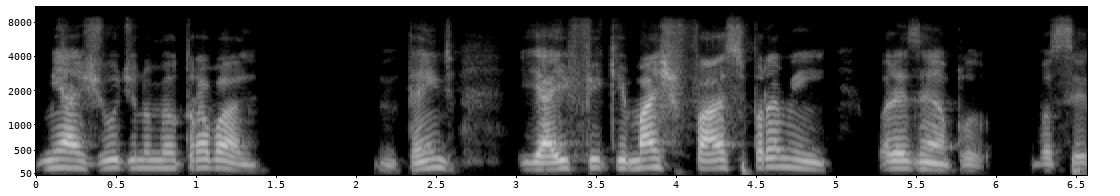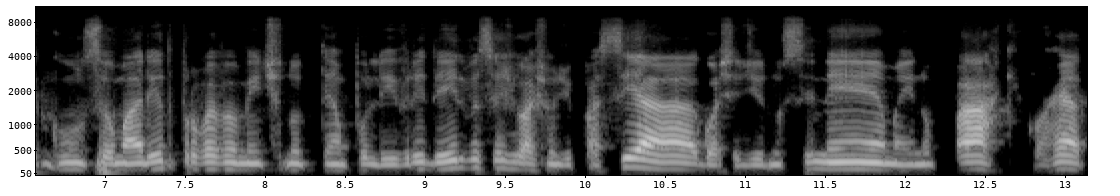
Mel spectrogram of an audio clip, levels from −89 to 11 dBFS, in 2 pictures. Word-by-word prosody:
me 155 +2 -3
ajude 150 +1 +1
no 155 - -5
meu 150 0 -4
trabalho". 150 -8 +1 0.7
Entende? 130 - -4 0.4
"E 130 0 +1
aí 125 +4 +8
fique 160 -1 -2
mais 160 +3 +6
fácil 150 +1 +3
para 175 +2 0
mim". 145 -7 -4 0.3
Por 145 - -2
exemplo, 125 -8 0 0.2
você 115 +2 -7
com 250 +3 -6
o 250 - -4
seu 120 - -4
marido, 120 +4 0
provavelmente, 130 - -4
no 240 -1 -5
tempo 225 - -9
livre 110 +3 -6
dele, 135 +5 -2
vocês 150 -2 -7
gostam 115 -3 -4
de 110 - -10
passear, 135 -7 +4
gostam 105 0 -8
de 105 +1 -10
ir - - -13
no 220 - -8
cinema, 135 - 0
ir 215 - -7
no 220 0 -7
parque, 135 0 +4
correto? - - -1
140 Hz, 175 wpm, -22 LUFS, 125-160 Hz, 0.7 s, aí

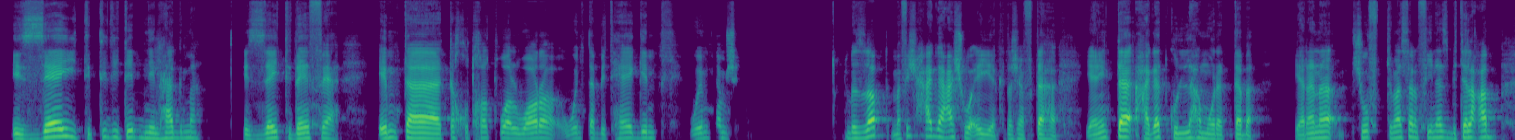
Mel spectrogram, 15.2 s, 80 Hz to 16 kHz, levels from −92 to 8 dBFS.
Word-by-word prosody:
إزاي 160 +11 +6
تبتدي 165 +6 -10
تبني 155 -2 -3
الهجمة، 145 +2 -4 0.5
إزاي 120 +6 +1
تدافع، 135 -3 -2 0.4
إمتى 140 -3 +6
تاخد 150 - -9
خطوة 145 -1 -3
لورا 135 +2 +1
وأنتَ 140 +4 -10
بتهاجم؟ 140 +3 -6 0.4
وإمتى 145 +4 -8
مش 135 - -12 1.1
بالضبط، 195 +10 +3
ما - - -6
فيش 200 +1 -9
حاجة 185 - 0
عشوائية 125 -8 -2
اكتشفتها، 115 +2 -4 0.3
يعني 120 +6 -2
أنتَ 165 +2 +7
حاجات 160 +1 0
كلّها 140 +2 -3
مرتبة، 125 -5 -3 0.4
يعني 115 +3 -1
أنا 155 +2 +1
شُفت 155 -2 -7
مثلًا 155 +2 0
في 155 +1 -7
ناس 160 0 -2
بتلعب 160 +4 +1
145 Hz, 125 wpm, -23 LUFS, 130-155 Hz, 1.1 s, أنتَ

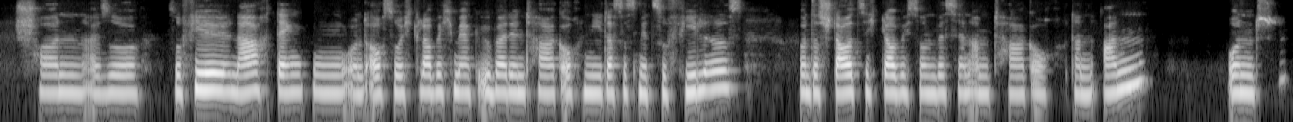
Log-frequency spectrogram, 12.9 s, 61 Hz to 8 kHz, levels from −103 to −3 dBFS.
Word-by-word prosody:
Schon, 200 -1 -4
also, 195 0 -3 0.3
so 200 - -2
viel 215 +1 +7
nachdenken 205 -1 0
und 190 0 -3
auch 190 - +2
so 195 +1 -3
ich 195 0 -4
glaube, 205 -1 0
ich 205 +1 -11
merke 200 -2 -3
über 205 0 +2
den 195 -1 +1
Tag 195 -3 -4
auch 195 +1 -2
nie, 195 -1 0
dass 195 +1 -1
es 200 +1 -4
mir 190 -2 0
zu 190 0 0
viel 205 +3 0
ist. 240 +2 0 0.5
Und 200 -1 -1
das 195 -1 -1
staut 200 +1 +5
sich 205 -1 -8
glaube 200 -1 +4
ich 190 0 -6
so 195 -1 -4
'n 195 0 -1
bisschen 195 0 -4
am 190 -1 -4
Tag 190 -2 -7
auch 95 -1 -5 0.2
dann 190 0 -5
an. 240 +10 +2 0.8
Und, 200 +6 0
200 Hz, 175 wpm, -24 LUFS, 195-205 Hz, 0.8 s, viel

